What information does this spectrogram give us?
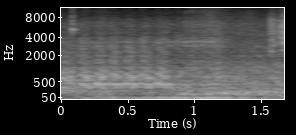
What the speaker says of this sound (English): Just start her up straight away quickly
